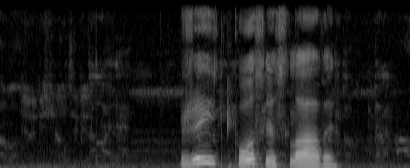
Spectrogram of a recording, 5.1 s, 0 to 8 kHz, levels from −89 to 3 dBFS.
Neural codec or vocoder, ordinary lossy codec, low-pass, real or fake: none; none; none; real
